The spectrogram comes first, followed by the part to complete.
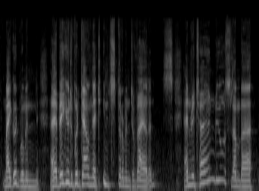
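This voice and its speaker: A man voicing a pompous, long-winded male parson who talks slowly and grandly. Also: on the high side, expressive, voice pushed up. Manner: pompous, wordy, slow and measured.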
